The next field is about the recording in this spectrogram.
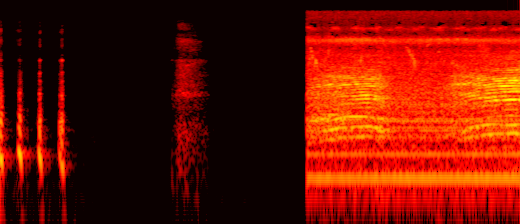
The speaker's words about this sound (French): Il y a des bruits de vaches. Non, c'est des moutons.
